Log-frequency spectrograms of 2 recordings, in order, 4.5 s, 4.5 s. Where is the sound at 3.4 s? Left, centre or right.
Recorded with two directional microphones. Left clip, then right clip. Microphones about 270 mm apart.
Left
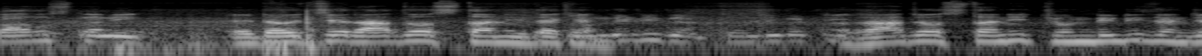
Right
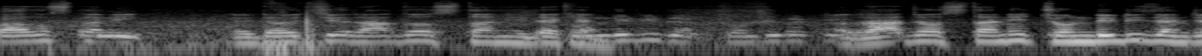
Centre.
